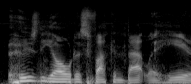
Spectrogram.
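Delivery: ordinary delivery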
